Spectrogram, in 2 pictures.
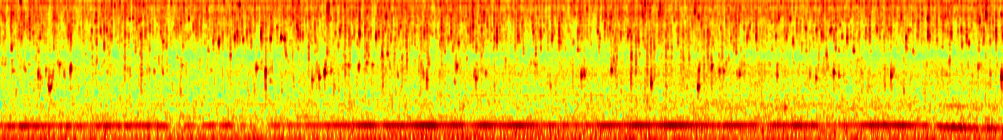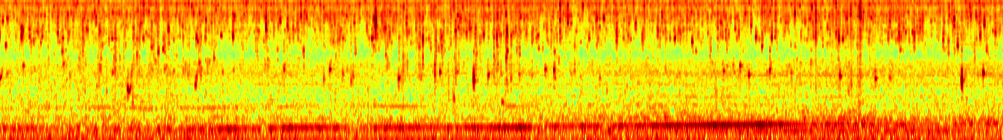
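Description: Water trickling steadily over flat stones into a shallow pebble-bottomed garden pond, with many small splashes and a low steady hum underneath.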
